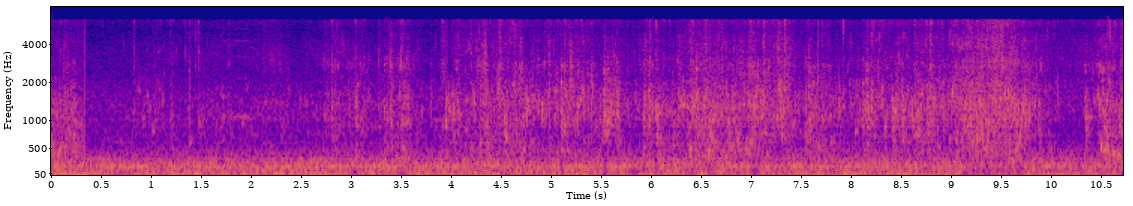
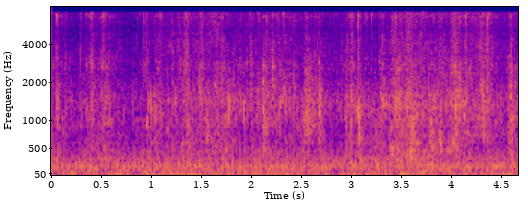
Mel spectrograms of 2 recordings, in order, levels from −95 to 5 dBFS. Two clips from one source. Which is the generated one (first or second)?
second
